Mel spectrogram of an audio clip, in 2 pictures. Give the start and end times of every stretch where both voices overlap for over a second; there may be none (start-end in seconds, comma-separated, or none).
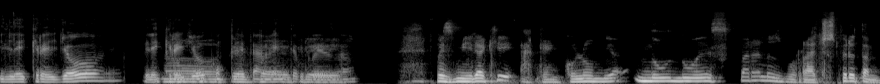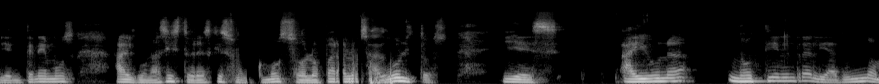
1.5-3.5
